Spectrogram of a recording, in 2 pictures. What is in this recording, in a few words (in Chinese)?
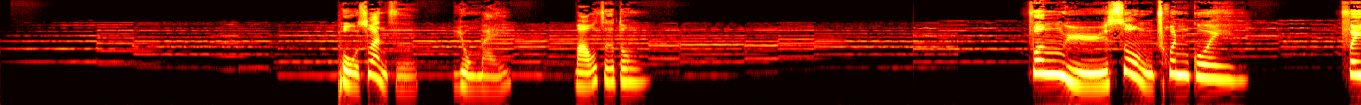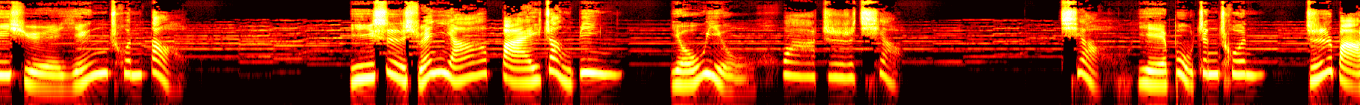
女配音, 中年（36-54）, 普通话; 卜算子·咏梅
